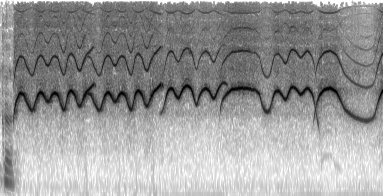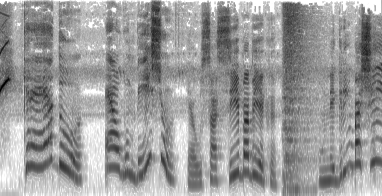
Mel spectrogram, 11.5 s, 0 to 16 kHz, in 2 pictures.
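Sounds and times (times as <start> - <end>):
speech: 0.0 - 0.3, 7.8 - 11.4
shrill piercing whistle warbling and trilling: 0.2 - 6.1.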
